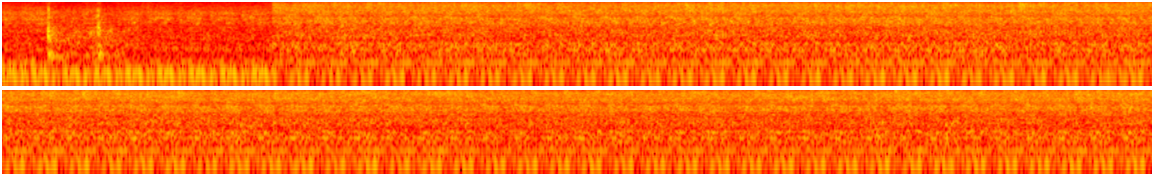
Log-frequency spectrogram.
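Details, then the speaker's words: Turbo street truck build, first start before turbo fitted: steady idle with light even tick about three a second; thought top-end valvetrain, possibly lifters, unconfirmed; water then from exhaust, blamed on gasket paper, oil filter to be checked. "sounded top end. Did it? To me, it did."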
